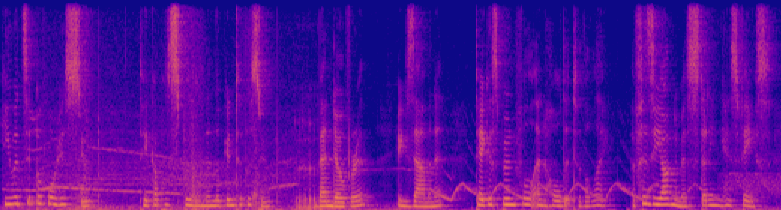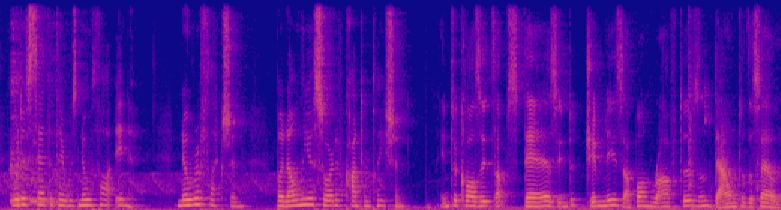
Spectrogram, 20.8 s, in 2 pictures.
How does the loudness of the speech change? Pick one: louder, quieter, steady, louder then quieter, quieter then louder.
steady.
